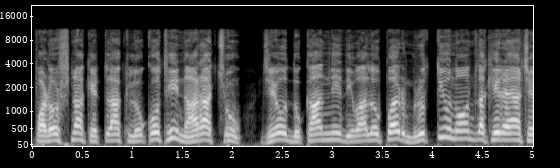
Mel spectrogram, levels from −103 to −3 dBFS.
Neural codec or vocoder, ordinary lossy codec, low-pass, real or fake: vocoder, 24 kHz, 100 mel bands, Vocos; none; 10.8 kHz; fake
